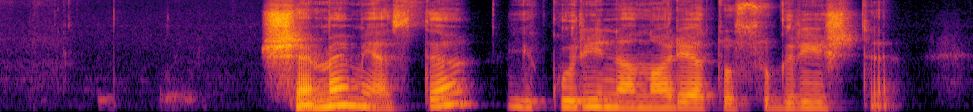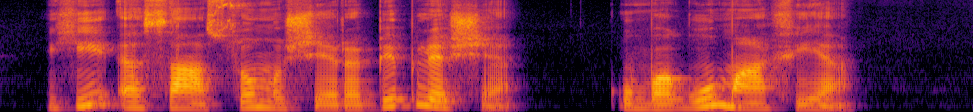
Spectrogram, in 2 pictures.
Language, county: Lithuanian, Kaunas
